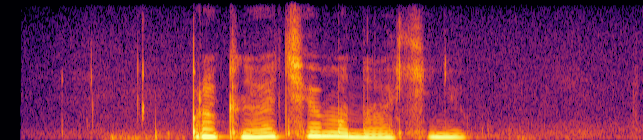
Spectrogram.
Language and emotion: Russian, neutral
